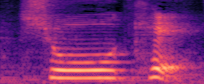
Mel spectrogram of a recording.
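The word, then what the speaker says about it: شوكة: So شوكه, شوكه. It has the K and the T marboota at the end, so the pronunciation of the circle T was a E, شوكه.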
